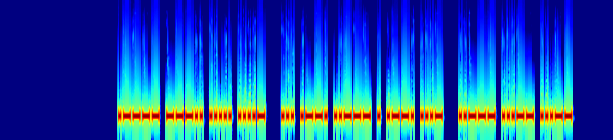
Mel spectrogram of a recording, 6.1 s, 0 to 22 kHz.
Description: Morse code, heard as a keyed tone, about 50 wpm, 700 Hz. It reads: 1854 SP2EPV 233
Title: Worked All Europe DX Contest - QTC Exchange - 50wpm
